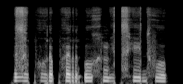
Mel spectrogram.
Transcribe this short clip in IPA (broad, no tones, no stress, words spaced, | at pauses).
zə̤pʰo̤ɾəpʰər ʔuxmi̤ t͡sʰidfu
